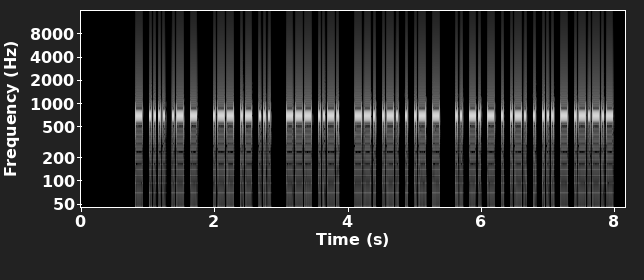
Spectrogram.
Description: Morse code, heard as a keyed tone, about 36 wpm, 700 Hz. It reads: THAT WAS OF GREAT INTEREST.
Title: Sentences from Top 1000 Words - Review Part 2 - 35wpm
